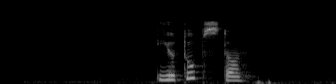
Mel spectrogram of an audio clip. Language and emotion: Russian, neutral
